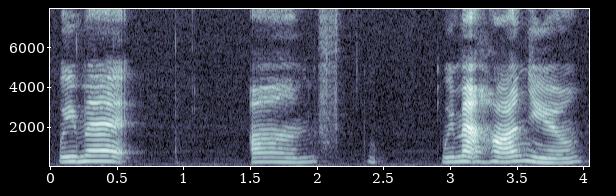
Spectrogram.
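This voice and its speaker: A woman's voice: fairly high pitch, fairly even intonation, drawn-out words, a bit bright. A woman hosting a casual book club livestream, chatting with viewers in a hesitant, giggly way and repeating words. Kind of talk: casual livestream chat, reading and answering chat.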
